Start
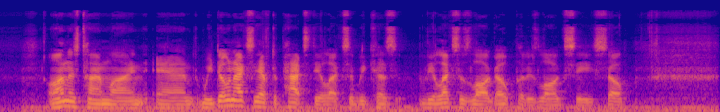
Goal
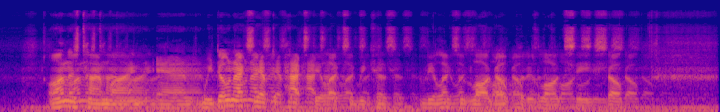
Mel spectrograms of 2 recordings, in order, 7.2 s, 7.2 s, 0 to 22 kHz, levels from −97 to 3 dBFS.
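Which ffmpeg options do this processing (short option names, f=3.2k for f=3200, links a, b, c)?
-filter_complex "[0:a]asettb=1/sr,asplit=3[a][b][c];[a]atrim=end=3.424[d];[b]atrim=start=3.42:end=4.69,asetpts=PTS-STARTPTS,afade=t=in:d=0.004:c=qsin,afade=t=out:st=1.266:d=0.004:c=qsin,acrossover=split=300[e][f];[f]acompressor=threshold=-37dB:ratio=2.5[g];[e][g]amix=inputs=2:normalize=0[h];[c]atrim=start=4.686[i];[d][h]acrossfade=d=0.004:c1=hsin:c2=qsin[j];[j][i]acrossfade=d=0.004:c1=qsin:c2=hsin,aecho=1:1:166|332|498:0.398|0.115|0.0335,volume=-4.5dB"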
